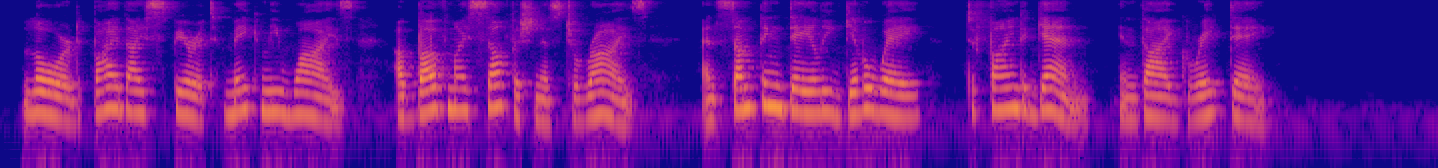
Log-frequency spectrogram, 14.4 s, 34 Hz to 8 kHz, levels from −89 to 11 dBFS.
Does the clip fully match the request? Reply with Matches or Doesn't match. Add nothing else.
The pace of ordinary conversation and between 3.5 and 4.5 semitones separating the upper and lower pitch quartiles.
Doesn't match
